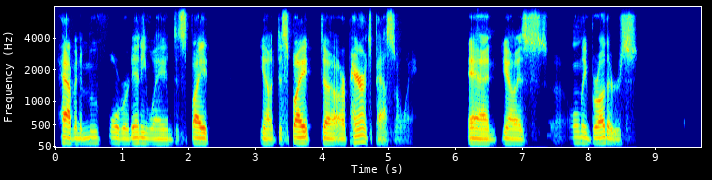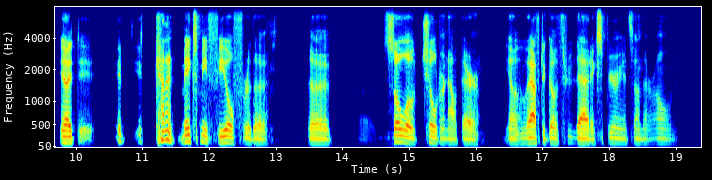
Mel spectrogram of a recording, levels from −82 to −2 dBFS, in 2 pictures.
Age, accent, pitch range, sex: 40-59, American, 100-115 Hz, male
